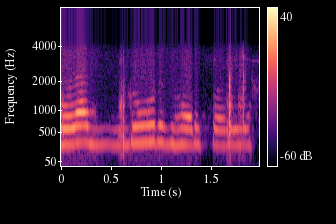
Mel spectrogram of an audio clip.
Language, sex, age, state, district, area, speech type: Maithili, female, 18-30, Bihar, Sitamarhi, rural, conversation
